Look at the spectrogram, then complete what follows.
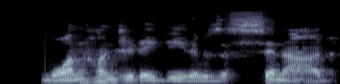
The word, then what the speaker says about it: Synod: Um, so I guess staying within that topic, you had mentioned the Senate of Jamnia. Is that am I pronouncing that right? Synod.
